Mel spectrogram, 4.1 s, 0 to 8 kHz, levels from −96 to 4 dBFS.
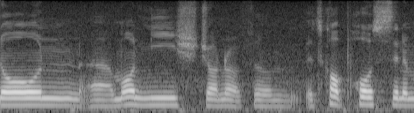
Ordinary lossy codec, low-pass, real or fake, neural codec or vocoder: none; none; real; none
